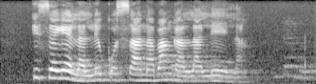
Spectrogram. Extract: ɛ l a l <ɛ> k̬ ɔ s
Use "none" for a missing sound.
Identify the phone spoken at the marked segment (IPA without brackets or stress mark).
ɛ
